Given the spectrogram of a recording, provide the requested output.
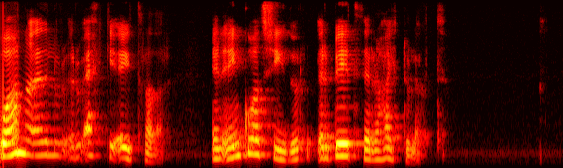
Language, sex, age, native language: Icelandic, female, 50-59, Icelandic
